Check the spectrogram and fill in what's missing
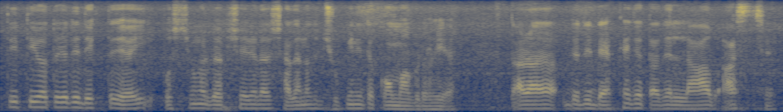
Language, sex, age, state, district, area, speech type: Bengali, male, 18-30, West Bengal, Kolkata, urban, spontaneous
